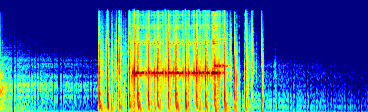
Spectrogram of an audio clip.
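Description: Rapid electronic beeps tick quickly as points are counted.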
